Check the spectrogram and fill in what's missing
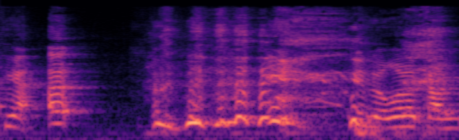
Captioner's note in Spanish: risas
